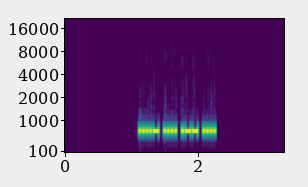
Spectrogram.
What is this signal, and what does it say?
Morse code, heard as a keyed tone, about 46 wpm, 700 Hz. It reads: 4HWH
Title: Four Challenging Letter-Number Combinations 45wpm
